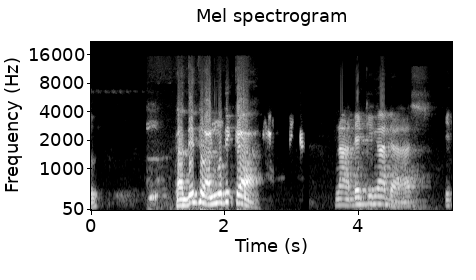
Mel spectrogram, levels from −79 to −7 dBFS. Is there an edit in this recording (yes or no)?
yes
